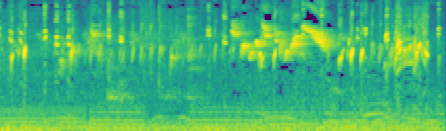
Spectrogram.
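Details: Quick tinkling goldfinch twitter with sharp chirps and a brief liquid trill near the end, intended to stimulate a silent goldfinch into song; faint steady low tones underneath.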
